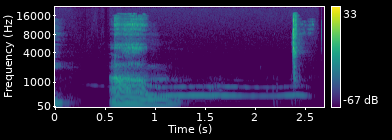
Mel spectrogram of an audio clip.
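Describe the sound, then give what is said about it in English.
A pet dog howls in one long wail that begins full and loud, then narrows into a thin, high, sustained whine that slowly fades before a brief sharp click at the end. “if that noise you hear my dog, I apologize for that.”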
